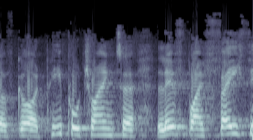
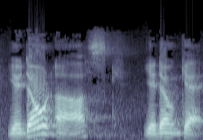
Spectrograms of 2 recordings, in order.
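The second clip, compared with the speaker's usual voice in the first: put-on very deep, low, slow advert pitchman accent; 7 semitones lower than usual. Speaker quotes a TV advert line to the kids in the Carphone Warehouse advert accent. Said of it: "practicing this accent that the guy does".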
